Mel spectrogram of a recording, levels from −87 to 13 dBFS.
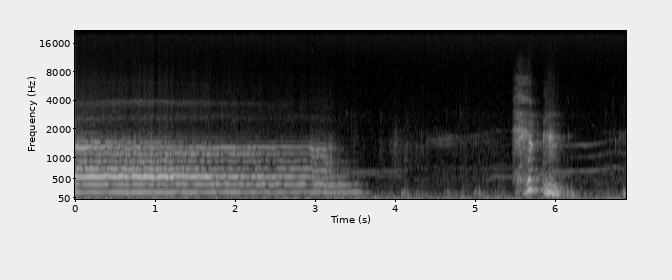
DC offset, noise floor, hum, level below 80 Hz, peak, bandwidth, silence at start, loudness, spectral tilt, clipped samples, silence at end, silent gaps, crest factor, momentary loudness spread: under 0.1%; -48 dBFS; none; -50 dBFS; -8 dBFS; over 20 kHz; 0 s; -28 LUFS; -7.5 dB/octave; under 0.1%; 0 s; none; 20 dB; 18 LU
